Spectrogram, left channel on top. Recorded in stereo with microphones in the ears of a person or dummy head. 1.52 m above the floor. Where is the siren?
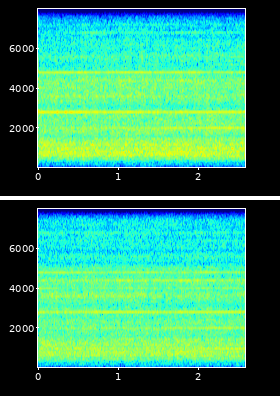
I don't hear a siren.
